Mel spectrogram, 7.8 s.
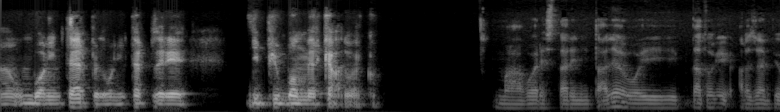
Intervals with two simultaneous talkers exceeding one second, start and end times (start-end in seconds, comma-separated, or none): none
